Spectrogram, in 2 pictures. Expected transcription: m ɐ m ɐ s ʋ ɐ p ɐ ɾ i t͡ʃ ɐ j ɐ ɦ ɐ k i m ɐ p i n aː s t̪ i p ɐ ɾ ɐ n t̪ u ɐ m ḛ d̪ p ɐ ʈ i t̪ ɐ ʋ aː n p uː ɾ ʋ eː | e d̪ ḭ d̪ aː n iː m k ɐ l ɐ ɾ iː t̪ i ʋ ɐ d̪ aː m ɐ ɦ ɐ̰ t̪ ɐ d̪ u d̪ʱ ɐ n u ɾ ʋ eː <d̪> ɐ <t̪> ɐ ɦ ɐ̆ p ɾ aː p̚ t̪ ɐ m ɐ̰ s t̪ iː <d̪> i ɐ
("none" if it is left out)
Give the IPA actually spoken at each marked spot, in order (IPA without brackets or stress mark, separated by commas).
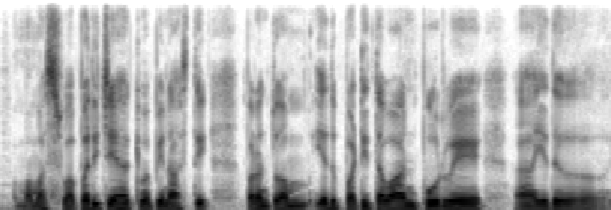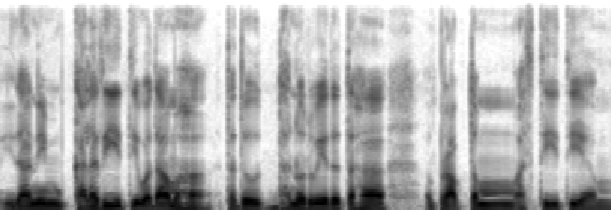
d̪, t̪, t̪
